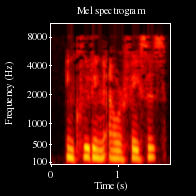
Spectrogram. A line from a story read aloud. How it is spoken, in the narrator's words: I said quietly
